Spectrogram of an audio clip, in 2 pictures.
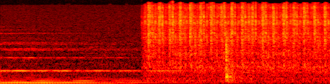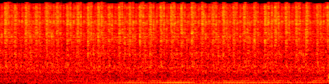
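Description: Sewing machine running at a fast, even stitch rate, starting about a second and a half in, with one sharp click shortly after it starts. Low background music underneath.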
